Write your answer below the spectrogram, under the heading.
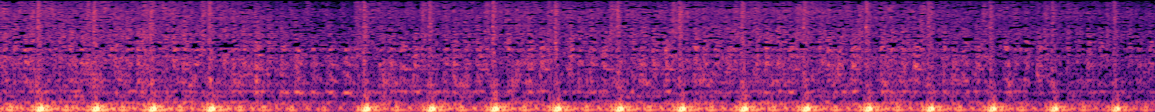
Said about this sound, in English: Not everyone was in favour of the motor car. Some people called it the horseless carriage. It was noisy, it created more dust on the roads, and it travelled much faster than the horse and cart.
